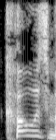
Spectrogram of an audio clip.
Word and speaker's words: Cowles: So two and a half years later, my friend Dusty invited me uh, to hike, and I have always called it Cowles Mountain. Most people I know around here call it Cowles Mountain, but apparently it's it's actually pronounced Coes Mountain.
